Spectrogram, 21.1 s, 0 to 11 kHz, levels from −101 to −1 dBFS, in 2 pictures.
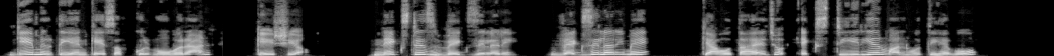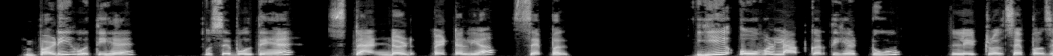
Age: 20-39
